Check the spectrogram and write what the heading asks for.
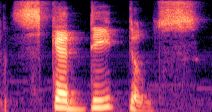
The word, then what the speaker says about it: Skadiddle: in the Wraith Squirrel tongue, it's actually Skadiddles. But, let me say it properly. Skadiddle. Yeah, but I shorten it to Skittles.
